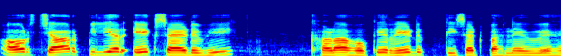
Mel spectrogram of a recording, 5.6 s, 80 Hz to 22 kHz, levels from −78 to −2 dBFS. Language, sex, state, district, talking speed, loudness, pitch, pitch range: Hindi, male, Jharkhand, Ranchi, 140 wpm, -15 LUFS, 180 Hz, 165-200 Hz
